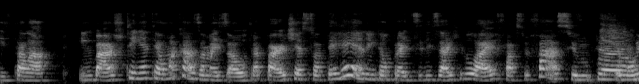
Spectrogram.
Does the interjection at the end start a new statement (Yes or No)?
Yes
